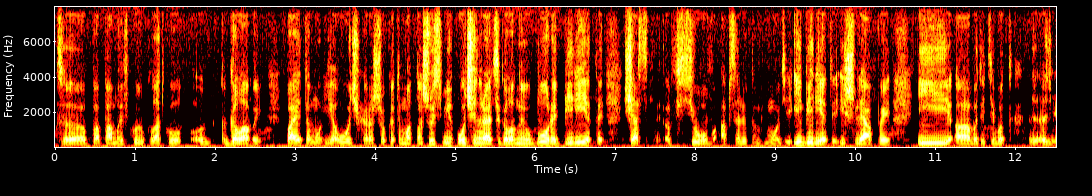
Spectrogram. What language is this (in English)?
Russian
